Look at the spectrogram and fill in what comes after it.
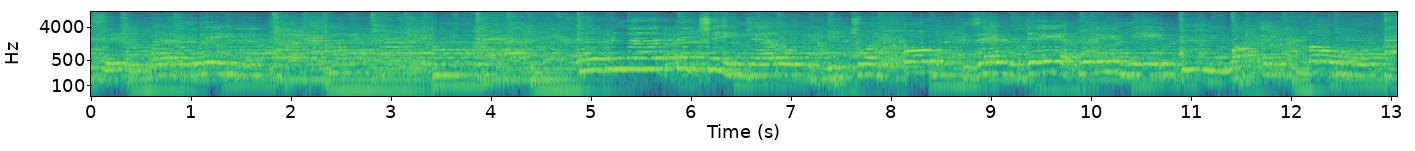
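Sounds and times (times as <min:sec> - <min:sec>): banjo: 0:00.0 - 0:13.0
mandolin: 0:00.0 - 0:13.0
strummed acoustic guitar: 0:00.0 - 0:13.0
upright bass notes: 0:00.0 - 0:13.0.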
